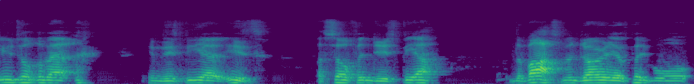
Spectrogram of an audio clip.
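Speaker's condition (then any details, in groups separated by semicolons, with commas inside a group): Cerebral palsy; uses wheelchair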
